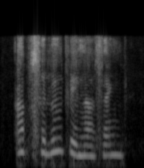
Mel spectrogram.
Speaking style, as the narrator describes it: said the younger

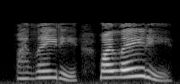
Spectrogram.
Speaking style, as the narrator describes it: cried Phoebe

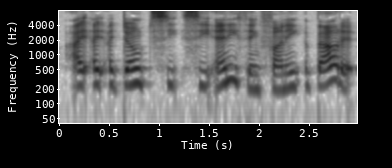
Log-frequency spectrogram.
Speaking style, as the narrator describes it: he stammered

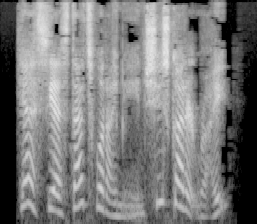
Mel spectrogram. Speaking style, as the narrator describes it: he exclaimed

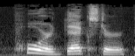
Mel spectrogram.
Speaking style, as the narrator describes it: Penny groaned, covering her convulsed face with her hands

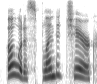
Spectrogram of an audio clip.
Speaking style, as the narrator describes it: cried Dorothy, clasping her hands admiringly

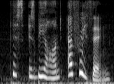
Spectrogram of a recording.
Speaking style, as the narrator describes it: exclaimed Eleanor

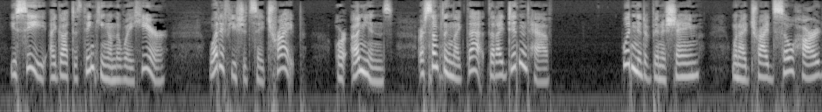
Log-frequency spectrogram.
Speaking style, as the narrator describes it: she laughed merrily

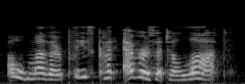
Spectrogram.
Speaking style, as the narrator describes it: begged Pin, sniffing valiantly

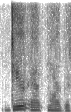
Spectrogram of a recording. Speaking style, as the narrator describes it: said Elnora

